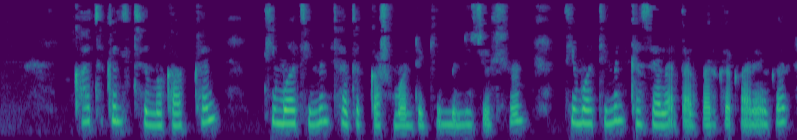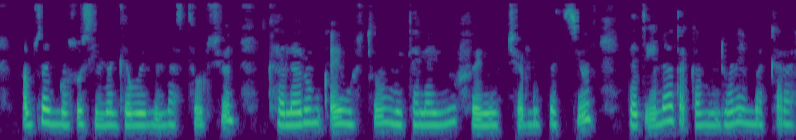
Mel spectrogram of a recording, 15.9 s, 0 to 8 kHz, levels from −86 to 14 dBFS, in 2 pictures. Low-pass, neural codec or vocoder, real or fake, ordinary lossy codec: 7.2 kHz; none; real; MP3, 32 kbps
